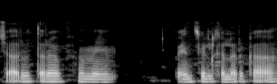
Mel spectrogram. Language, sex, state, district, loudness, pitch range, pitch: Magahi, male, Bihar, Gaya, -18 LUFS, 125-135 Hz, 130 Hz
